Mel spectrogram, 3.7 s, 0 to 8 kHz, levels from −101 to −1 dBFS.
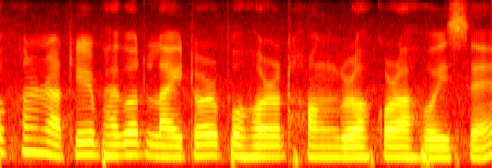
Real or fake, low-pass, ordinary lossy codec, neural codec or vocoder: real; none; none; none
